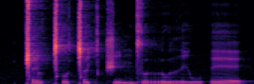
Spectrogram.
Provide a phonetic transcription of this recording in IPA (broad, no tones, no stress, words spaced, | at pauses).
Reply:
ǁelǀʰʊǀøc t͡ʃḭm d͡zururiw | e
